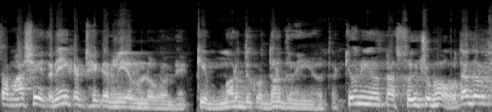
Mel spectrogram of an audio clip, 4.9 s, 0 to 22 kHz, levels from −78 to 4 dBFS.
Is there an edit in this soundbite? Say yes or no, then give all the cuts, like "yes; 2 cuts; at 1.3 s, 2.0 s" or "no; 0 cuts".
no; 0 cuts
